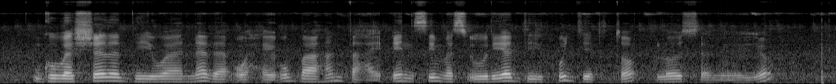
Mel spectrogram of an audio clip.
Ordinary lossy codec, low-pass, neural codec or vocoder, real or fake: none; none; none; real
